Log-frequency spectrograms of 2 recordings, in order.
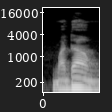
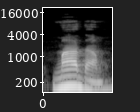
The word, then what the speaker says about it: madam: But in this part of the world, we often pronounce it as madam, madam. This is not the proper thing. The right thing is what? Madam, madam. That is why the stress for it is on the first what?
